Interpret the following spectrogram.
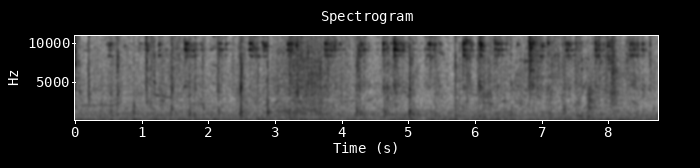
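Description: Hooves of a walking thoroughbred racehorse striking pavement: a slow, uneven clip-clop of single hoof strikes, about one every second or less, over a steady low rumble of outdoor background.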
